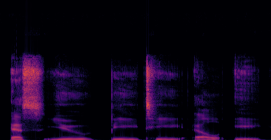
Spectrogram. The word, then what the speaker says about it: subtle: S-U-B-T-L-E. Notice that the letter B is silent.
